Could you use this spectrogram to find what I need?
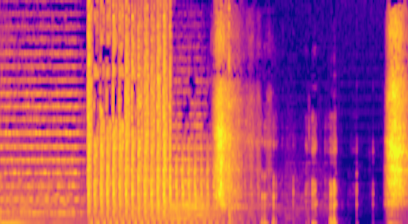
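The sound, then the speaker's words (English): Gunfire rings out inside a JRPG music track. A rapid machine-gun burst rattles over the music, then a few separate sharp shots break through as the track thins out. “There sounds like there's guns involved.”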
